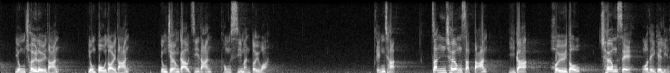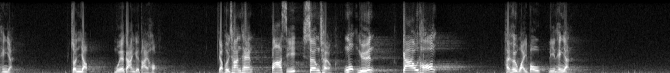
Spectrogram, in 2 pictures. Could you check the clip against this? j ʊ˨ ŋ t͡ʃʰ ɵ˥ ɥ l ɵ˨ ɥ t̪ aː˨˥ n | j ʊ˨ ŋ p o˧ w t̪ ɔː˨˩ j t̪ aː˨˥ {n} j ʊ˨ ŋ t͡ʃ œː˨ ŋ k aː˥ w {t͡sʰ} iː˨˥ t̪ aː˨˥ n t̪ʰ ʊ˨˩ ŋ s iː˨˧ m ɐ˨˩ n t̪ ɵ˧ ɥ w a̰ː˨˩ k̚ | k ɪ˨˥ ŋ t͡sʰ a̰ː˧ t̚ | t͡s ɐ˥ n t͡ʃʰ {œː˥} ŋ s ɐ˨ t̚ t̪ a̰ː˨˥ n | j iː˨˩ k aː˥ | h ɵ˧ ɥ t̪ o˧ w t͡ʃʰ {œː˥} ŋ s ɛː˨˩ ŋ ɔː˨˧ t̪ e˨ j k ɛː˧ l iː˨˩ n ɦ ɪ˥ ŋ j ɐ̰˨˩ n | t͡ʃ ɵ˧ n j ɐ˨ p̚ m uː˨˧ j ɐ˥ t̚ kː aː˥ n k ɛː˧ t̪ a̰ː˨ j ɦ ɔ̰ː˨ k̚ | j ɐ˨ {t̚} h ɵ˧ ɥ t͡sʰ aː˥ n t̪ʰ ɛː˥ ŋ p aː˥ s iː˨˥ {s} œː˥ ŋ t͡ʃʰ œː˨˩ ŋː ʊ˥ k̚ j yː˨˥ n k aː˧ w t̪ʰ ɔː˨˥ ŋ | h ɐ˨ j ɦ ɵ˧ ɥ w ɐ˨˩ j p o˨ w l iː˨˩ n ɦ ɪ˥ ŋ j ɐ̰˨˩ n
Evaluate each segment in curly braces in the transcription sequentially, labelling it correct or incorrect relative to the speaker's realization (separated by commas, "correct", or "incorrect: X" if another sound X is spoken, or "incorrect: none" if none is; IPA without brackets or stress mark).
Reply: correct, incorrect: t͡s, correct, correct, incorrect: p̚, correct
